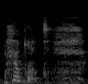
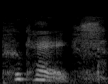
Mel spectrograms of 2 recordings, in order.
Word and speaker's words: Puckett: And my last name is pronounced pucket. Uh, you made me so sound so posh with bouquet.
